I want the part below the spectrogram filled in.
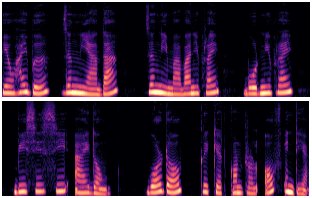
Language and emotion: Bodo, neutral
